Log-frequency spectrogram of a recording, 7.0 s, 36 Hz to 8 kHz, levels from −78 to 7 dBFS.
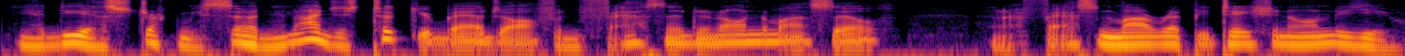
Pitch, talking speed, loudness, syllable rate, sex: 110 Hz, 205 wpm, -18 LUFS, 5.8 syllables/s, male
